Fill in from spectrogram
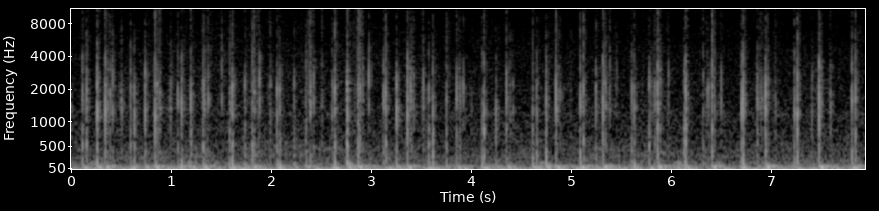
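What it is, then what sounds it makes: Plastic compact mirror tapped and scratched. Fingertips and nails tap and scratch the lid of a small, round, pink patterned plastic compact folding mirror, closed and lying on a wooden table. Its hollow hard plastic case gives a rapid run of short, dry clicks and bright scratchy ticks over a steady low hum.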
